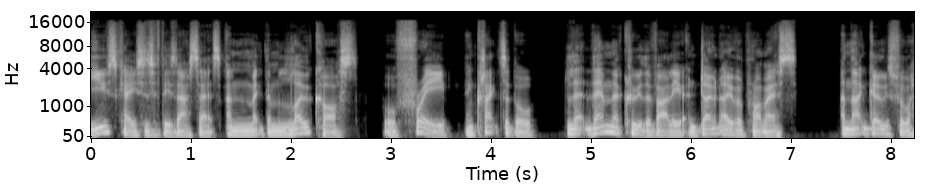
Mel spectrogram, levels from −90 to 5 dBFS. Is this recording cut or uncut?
uncut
